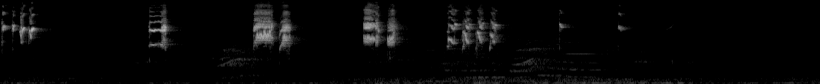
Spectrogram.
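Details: A lovebird sings in shrill, scratchy bursts and short chattering phrases, with softer twittering notes between them and a few quiet clicks.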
